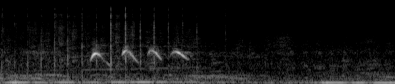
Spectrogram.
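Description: Pigeons near a roof give a short run of four quick, fairly faint calls over a steady low background hum, followed by quieter ambience.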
